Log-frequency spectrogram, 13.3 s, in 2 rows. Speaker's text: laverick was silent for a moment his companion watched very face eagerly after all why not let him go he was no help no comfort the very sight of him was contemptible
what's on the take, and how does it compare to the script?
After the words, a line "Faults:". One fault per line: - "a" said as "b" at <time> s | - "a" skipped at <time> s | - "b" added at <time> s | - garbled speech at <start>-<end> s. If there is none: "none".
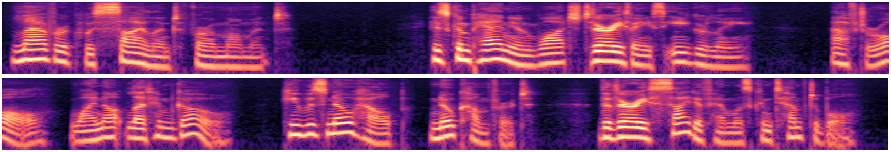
laverick was silent for a moment his companion watched very face eagerly after all why not let him go he was no help no comfort the very sight of him was contemptible
Faults:
none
